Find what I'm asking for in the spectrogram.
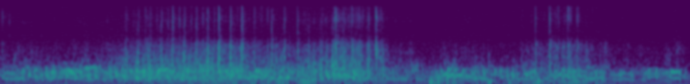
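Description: Paired male Pakistani pigeons, kept as khadriala breed birds, coo continuously in a dense, overlapping chorus that stays close and steady with several birds sounding at once.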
